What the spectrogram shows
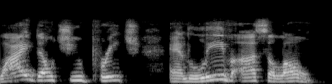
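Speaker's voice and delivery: slow, mild put-on holler, kept small. Retelling a hostile meeting with a finger in the face: imitating someone screaming. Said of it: "he's screaming".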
